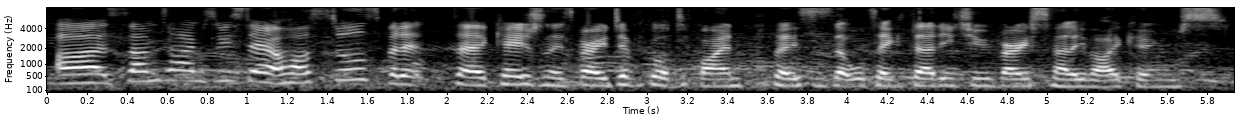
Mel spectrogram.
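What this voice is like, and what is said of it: English accent. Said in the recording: “I can't place your accent. ... England.”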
